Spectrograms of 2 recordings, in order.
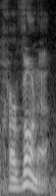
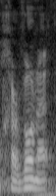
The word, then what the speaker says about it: Charvona: If you open up Megillas Esther, you will find a very interesting character named Charvona. Like we say in the song, the Gam Charvona Zachar Latov.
